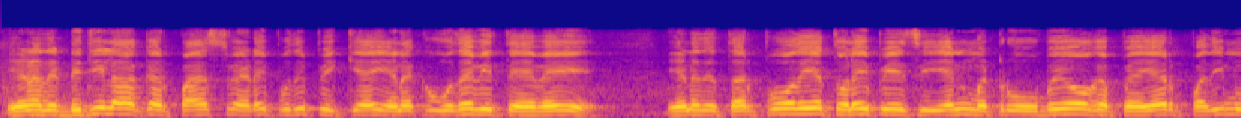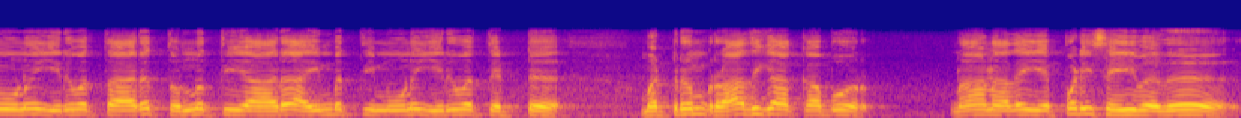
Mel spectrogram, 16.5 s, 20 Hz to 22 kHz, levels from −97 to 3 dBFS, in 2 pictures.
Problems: constant background noise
